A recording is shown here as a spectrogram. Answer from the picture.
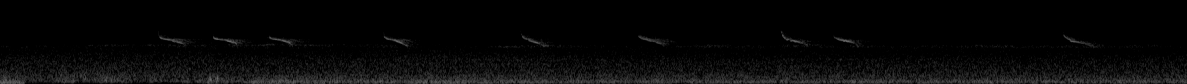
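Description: A small bird's short high chirps, about nine of them, each sliding quickly downward in pitch and coming at uneven intervals, over low outdoor background noise.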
